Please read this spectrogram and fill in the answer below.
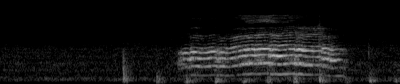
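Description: A toddler's drawn-out, wavering voiced cry for about a second and a half, starting near the middle, over a run of soft low thumps.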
